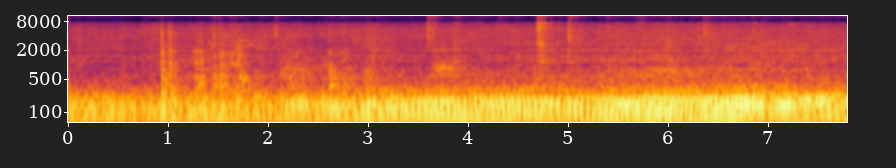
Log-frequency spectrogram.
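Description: Handling noise from a plastic cordless tyre inflator being turned over in the hand, with a few light clicks and taps, over a low rumble that swells from about three seconds in and eases near the end.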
